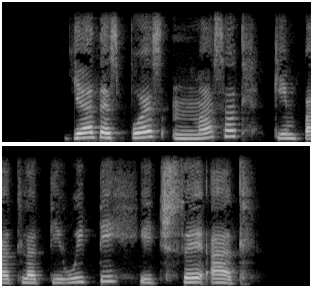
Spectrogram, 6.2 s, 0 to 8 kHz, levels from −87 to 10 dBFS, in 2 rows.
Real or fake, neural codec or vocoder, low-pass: real; none; 7.2 kHz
